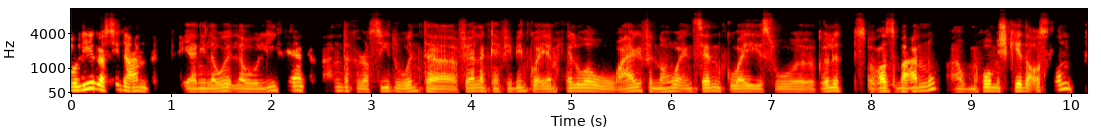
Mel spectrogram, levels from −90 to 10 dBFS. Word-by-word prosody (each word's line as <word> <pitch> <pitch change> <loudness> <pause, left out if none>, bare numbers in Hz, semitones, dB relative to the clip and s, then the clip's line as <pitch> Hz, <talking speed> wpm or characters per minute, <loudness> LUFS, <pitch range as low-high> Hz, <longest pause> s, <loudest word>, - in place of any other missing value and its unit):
لو 140 - +6
ليه 200 +8 +7
رصيد 180 - +6
عندك، 130 -3 +2 0.3
يعني 110 0 0
لو 110 +4 +1
لو 110 -3 -1
ليه 125 +8 -4
فعلًا 155 0 +3 0.3
عندك 130 -5 -7
رصيد 120 +4 -4
وأنت 110 -4 0
فعلًا 120 +1 0
كان 105 -4 -6
في 110 - -8
بينكم 125 +2 -3
أيام 110 +3 -2
حلوة 125 +2 0
وعارف 115 +4 -1
إن 110 -1 -3
هو 120 +4 -1
إنسان 120 +3 -1
كويس 110 -3 -2
وغلِط 100 +5 -2 0.3
غصب 115 +1 +3
عنه 135 - +3 0.2
أو 100 - -5
ما 100 +1 -9
هو 130 - +7
مش 120 -2 +3
كده 130 0 +3
أصلًا، 195 +5 -2
115 Hz, 190 wpm, -24 LUFS, 105-130 Hz, 0.3 s, ليه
